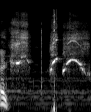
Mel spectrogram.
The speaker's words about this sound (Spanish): ¡Qué chido chifres con la boca!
